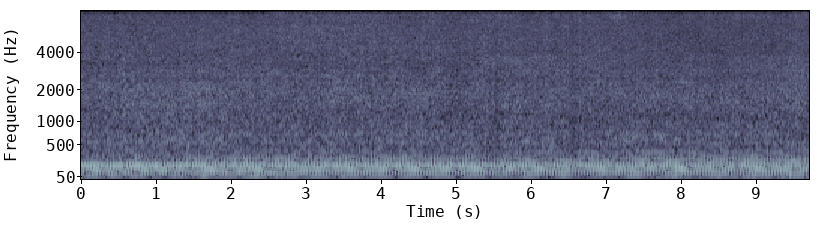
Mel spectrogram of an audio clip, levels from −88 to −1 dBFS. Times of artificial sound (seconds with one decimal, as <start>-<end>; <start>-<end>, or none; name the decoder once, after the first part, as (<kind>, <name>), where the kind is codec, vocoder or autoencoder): 1.0-2.7 (codec, DAC); 5.6-9.7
